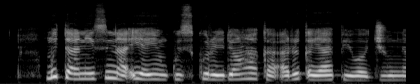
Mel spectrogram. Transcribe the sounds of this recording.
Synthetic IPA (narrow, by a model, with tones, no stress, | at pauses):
mʊ˦taː˨neː˦sʊ˦naː˨ʔɪ˦ja˨jɪ˦ŋkʷʊ˦skʷʊ˦ɾeː˨dɔ˦ŋha˦ka˨ʔa˨ɽɪ˦kʼa˨jaː˦ɸeː˨wa˦d͡ʒuː˦naː˦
